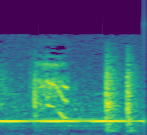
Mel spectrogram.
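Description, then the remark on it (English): Heavy pounding on a door, a few loud thumps in quick succession, with a thin steady tone and a brief strained whine in the background. “Open this door!”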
